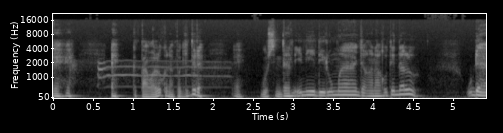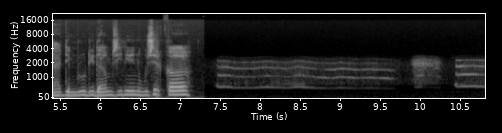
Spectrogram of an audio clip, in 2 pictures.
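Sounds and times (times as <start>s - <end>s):
speech: 0.0s - 7.2s
woman crying: 7.5s - 10.8s.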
